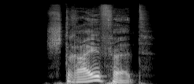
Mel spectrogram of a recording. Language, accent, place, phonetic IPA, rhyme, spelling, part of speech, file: German, Germany, Berlin, [ˈʃtʁaɪ̯fət], -aɪ̯fət, streifet, verb, De-streifet.ogg
- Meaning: second-person plural subjunctive I of streifen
